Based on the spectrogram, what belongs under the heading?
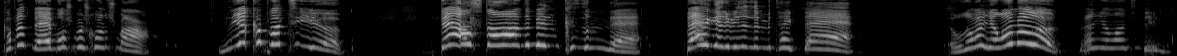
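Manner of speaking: high, loud squabbling with laughs; heated quarrel. Acted. Mother squabbling loudly on the phone, half laughing.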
